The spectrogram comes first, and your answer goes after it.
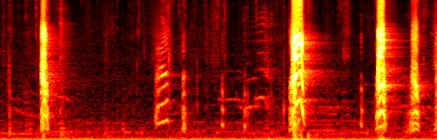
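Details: Corgi barking in a quiet room: three loud, sharp single barks spaced about a second or more apart, with a softer yelp between them.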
